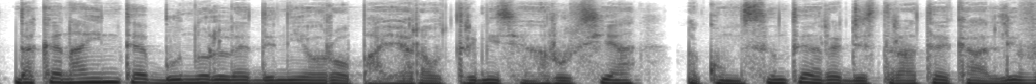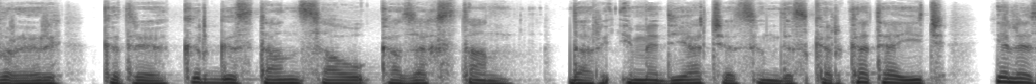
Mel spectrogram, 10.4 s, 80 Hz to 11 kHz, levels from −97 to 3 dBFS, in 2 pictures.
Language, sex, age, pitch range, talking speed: Romanian, male, 40-59, 115-140 Hz, 145 wpm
